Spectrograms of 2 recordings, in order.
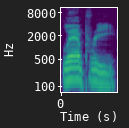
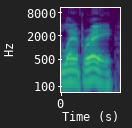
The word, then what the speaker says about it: lamprey: out there who haven't, lamprey is spelled like lamp, Lamp, like one of our man Jim Forsyth's lava lamps, and then you add the EY to it, RUY, like Ray, REY, lamprey or lamprey.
